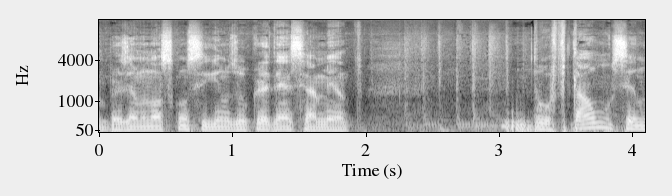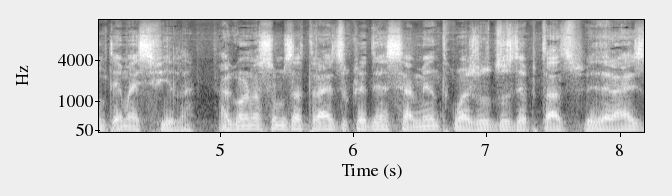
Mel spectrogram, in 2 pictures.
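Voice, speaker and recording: Gravelly Brazilian mayor explaining. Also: male voice, on the low side, mellow. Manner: explanatory, lists points with repeated phrases. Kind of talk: radio interview answers.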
